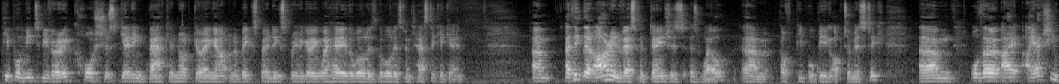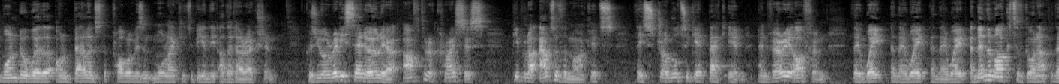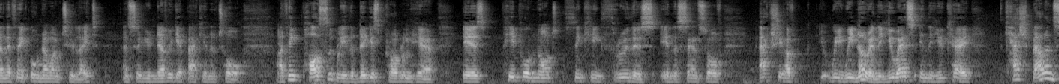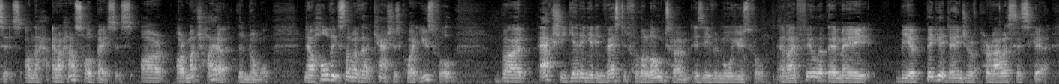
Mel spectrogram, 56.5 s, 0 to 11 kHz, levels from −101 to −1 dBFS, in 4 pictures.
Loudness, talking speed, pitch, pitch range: -31 LUFS, 210 wpm, 120 Hz, 115-140 Hz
